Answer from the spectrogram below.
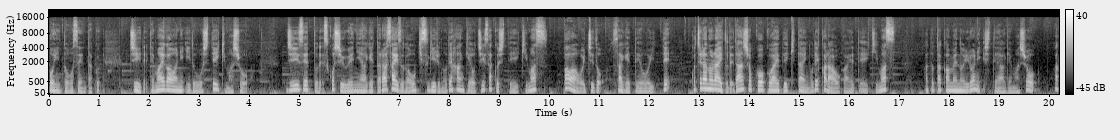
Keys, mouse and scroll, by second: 4.0 click, 4.4 middle click, 5.0 g, 5.1 z, 5.8 click, 6.1 middle click, 8.3-10.2 shift+drag, 10.7-12.4 drag, 15.1 click.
